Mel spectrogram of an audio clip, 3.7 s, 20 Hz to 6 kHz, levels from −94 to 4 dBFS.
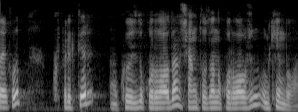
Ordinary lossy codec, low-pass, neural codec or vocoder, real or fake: none; 5.4 kHz; none; real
